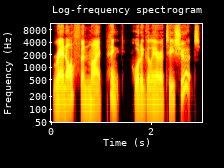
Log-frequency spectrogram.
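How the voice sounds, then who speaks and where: Smooth-voiced New Zealand woman storytelling. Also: sits low, fairly bright tone, dry recording, studio quality. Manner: brisk, rambling anecdote full of quoted dialogue. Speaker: podcast guest. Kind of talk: casual storytelling.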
